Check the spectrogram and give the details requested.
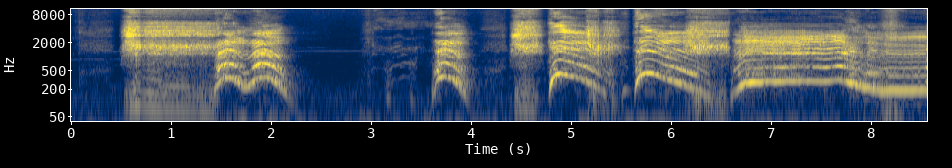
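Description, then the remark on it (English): A lone voice imitates a crowd screaming at an old racetrack on a Saturday night, with a string of loud, wavering shrieks that rise and fall in pitch, about six bursts with short gaps, ending in a long sustained wail. “One day, you drive past that old track where people used to line up on a Saturday night, engines roaring, crowd screaming, do a crowd screaming sound.”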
